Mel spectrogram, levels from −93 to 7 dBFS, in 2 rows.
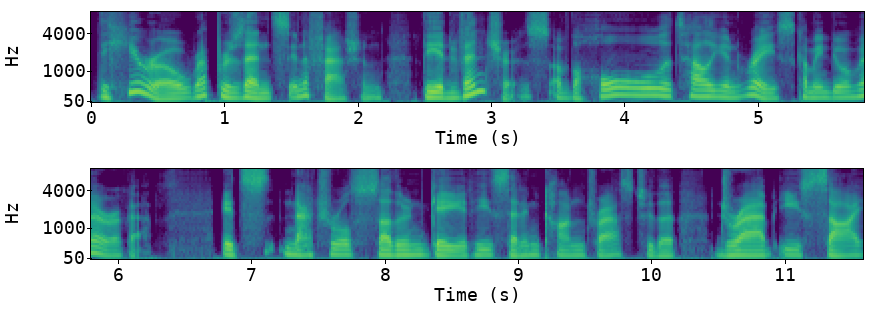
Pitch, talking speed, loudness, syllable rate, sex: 140 Hz, 145 wpm, -20 LUFS, 4.6 syllables/s, male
